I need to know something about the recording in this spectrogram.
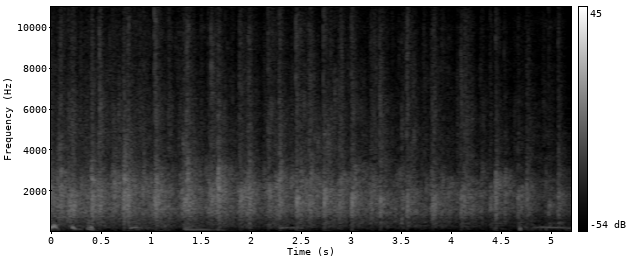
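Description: Sustained applause from a crowd, a dense, steady patter of many hands clapping at once, fairly loud and even throughout with faint voices murmuring underneath.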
